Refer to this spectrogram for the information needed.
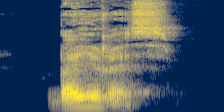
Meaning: female equivalent of bailleur
- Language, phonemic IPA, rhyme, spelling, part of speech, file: French, /baj.ʁɛs/, -ɛs, bailleresse, noun, LL-Q150 (fra)-bailleresse.wav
